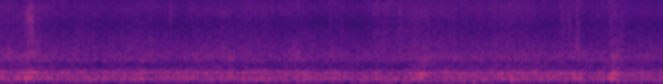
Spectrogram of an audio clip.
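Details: Swarming bees leaving their hive make a continuous humming drone. Faint pitch wobbles drift in and out as individual bees pass closer, over an unbroken layered buzz.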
